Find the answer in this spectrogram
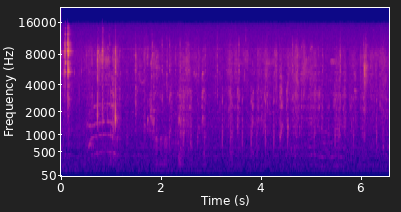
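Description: A person chewing a mouthful of food, with soft wet mouth clicks throughout. About a second in, a brief pitched sound rises and falls.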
